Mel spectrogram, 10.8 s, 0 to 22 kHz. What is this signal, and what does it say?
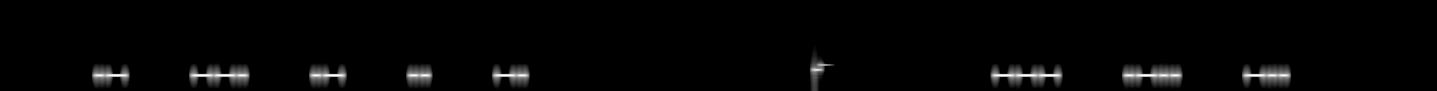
Morse code, heard as a keyed tone, about 29 wpm, spaced as for 13 wpm, 690 Hz. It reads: AGAIN OLD
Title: 4x Character Spacing - Top 200 Words - 28wpm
